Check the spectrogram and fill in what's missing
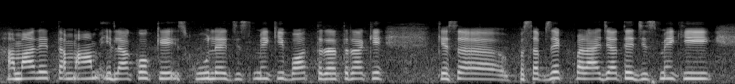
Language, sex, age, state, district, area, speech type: Urdu, female, 30-45, Bihar, Supaul, rural, spontaneous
